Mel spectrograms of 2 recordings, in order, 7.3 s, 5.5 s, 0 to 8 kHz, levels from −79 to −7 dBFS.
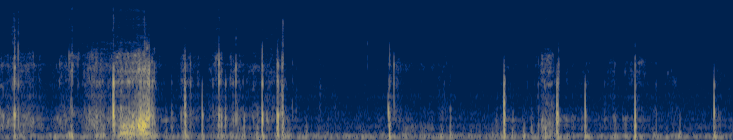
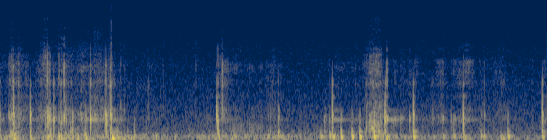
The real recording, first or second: second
